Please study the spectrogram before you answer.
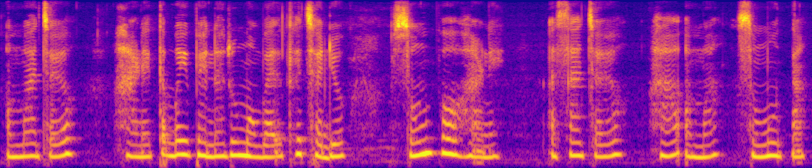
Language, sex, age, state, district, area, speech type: Sindhi, female, 18-30, Gujarat, Junagadh, urban, spontaneous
